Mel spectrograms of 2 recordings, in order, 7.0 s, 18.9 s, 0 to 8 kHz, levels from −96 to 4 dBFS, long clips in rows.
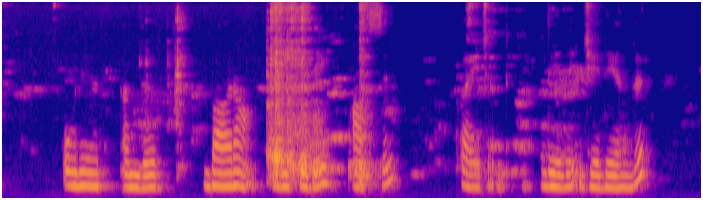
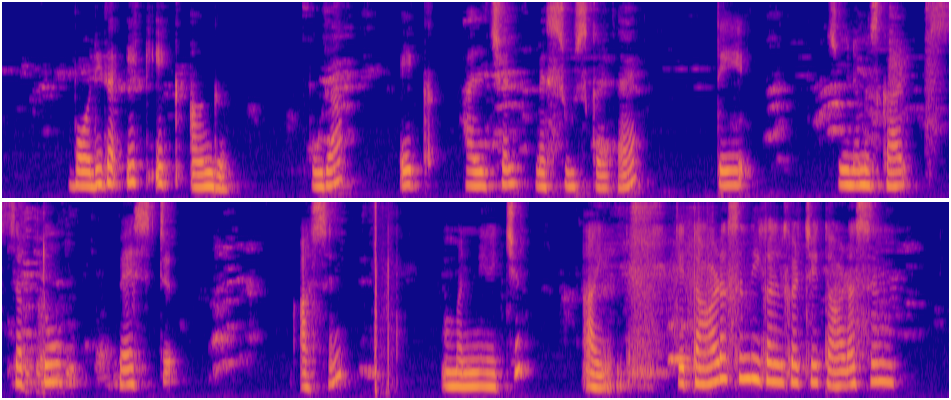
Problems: constant background noise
